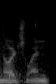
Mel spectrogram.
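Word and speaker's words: Nordsjælland: I have to like go and watch highlights of Norchland today to know how to say their name. Norchland. It's like Norch. Yeah.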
